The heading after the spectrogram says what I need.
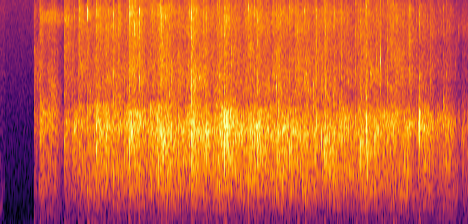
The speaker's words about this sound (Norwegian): En varm applaus til begge to.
